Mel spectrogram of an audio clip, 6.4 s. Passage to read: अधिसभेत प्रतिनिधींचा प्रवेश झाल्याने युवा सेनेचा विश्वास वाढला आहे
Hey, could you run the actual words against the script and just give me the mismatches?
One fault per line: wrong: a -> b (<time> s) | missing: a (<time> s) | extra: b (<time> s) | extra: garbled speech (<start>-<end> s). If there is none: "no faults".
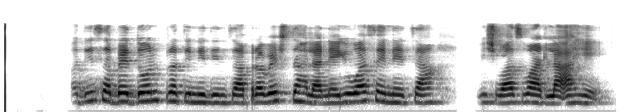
extra: दोन (1.4 s)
